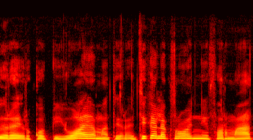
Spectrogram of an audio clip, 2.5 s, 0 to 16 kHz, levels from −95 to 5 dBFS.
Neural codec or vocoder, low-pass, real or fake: vocoder, 44.1 kHz, 128 mel bands every 256 samples, BigVGAN v2; 14.4 kHz; fake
